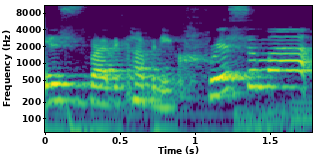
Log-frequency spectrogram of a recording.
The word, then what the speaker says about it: Kryssma: is by the company chrissama i believe i want to say it correctly but i'm going to show you guys yeah charisma so it's it sounds like my name honestly but yeah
